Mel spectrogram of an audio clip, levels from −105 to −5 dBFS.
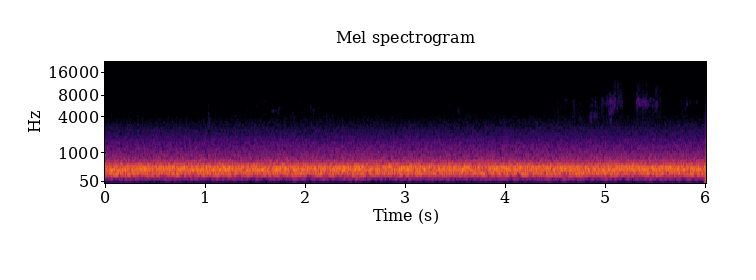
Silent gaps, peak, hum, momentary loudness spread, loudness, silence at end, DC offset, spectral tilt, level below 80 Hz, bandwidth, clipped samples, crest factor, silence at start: none; -28 dBFS; none; 1 LU; -41 LUFS; 0 s; under 0.1%; -10 dB/octave; under -90 dBFS; 3.2 kHz; under 0.1%; 12 dB; 0 s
